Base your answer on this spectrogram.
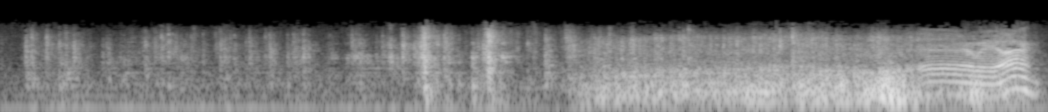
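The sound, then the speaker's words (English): A lock is taken off a stable door, rattling and clicking in a quick, irregular run of metallic taps, then the heavy stable door scrapes open with a louder rumble, ending in a high, wavering hinge creak. “I have to get the lock off first.”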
